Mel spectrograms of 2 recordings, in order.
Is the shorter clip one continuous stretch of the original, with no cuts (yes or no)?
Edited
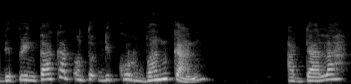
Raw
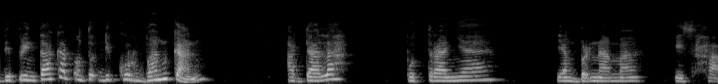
yes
